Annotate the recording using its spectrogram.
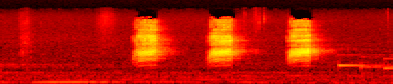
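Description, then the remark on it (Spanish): A duck gives three whistling calls in a steady, evenly spaced rhythm, each call loud and raspy-bright, with no talking and only a low background hum between them. “En eso se escuchó un silbido y descendió otra ave con cabeza blanca y negra.”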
